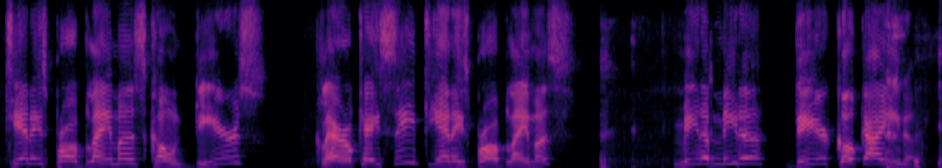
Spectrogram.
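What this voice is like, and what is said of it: Spanish with Southern country accent. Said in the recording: “Texas, Spanish with a country accent, a Southern accent ... That's terrible”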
